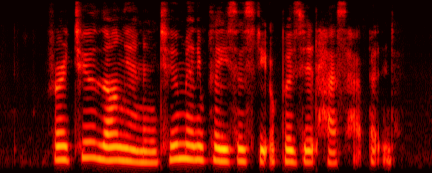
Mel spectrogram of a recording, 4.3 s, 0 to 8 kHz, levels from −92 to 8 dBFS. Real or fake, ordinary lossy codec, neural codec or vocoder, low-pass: fake; none; codec, 16 kHz, 4 kbps, X-Codec, WavLM features, trained on Multilingual LibriSpeech; none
